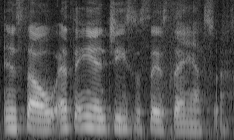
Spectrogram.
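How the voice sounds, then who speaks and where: A woman's voice: low-pitched, brisk, darkish tone. A woman giving conversational testimony as a plaintiff in a television courtroom. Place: TV courtroom studio.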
